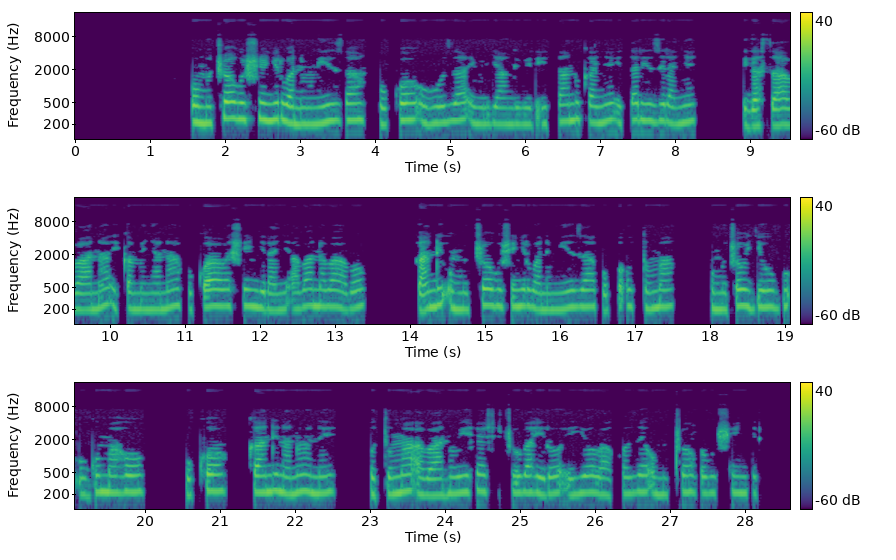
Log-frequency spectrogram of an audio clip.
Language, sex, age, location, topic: Kinyarwanda, female, 18-24, Musanze, government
